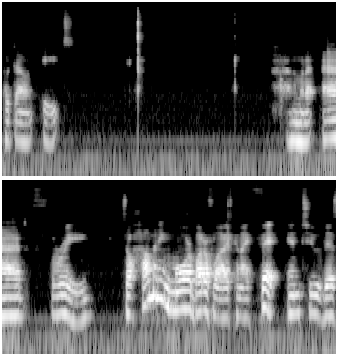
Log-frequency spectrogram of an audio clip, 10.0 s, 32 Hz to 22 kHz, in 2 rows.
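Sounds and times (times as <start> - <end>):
marker click: 1.9 - 2.2.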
